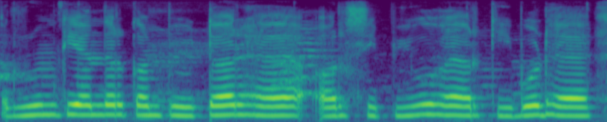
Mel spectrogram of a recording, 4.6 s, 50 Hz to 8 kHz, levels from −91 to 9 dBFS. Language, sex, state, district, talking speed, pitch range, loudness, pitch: Hindi, female, Jharkhand, Garhwa, 145 wpm, 210-230 Hz, -15 LUFS, 220 Hz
